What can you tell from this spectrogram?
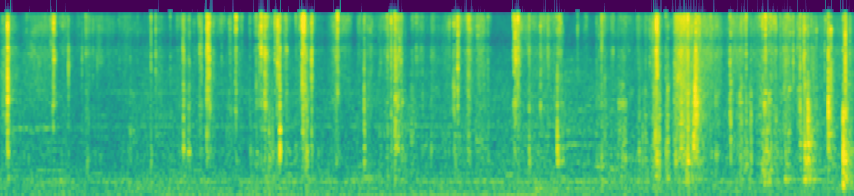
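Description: A cardboard box being opened by hand: the flap and tabs scrape and crackle in irregular clicks. Near the end come a louder cluster of knocks and plastic crinkling as a jointed plastic flexible tripod and a bagged part slide out onto the tabletop.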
